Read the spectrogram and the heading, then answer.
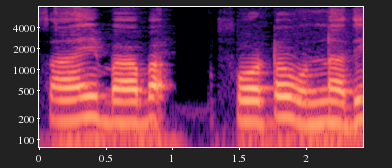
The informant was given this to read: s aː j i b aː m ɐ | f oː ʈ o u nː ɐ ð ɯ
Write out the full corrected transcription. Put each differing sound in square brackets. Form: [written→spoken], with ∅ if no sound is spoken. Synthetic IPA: s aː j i b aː [m→b] ɐ | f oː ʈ o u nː ɐ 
